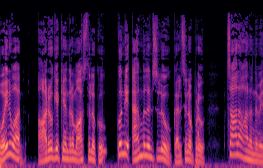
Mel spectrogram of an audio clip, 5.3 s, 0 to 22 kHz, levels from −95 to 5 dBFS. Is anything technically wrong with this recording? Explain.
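Yes. At 0.37–0.40 s, just before "ఆరోగ్య కేంద్రం ఆస్తులకు కొన్ని", and again at 3.95–3.98 s, the speech skips forward with a brief chirp, burst of noise or short hole. This is likely a broken MP3 bit reservoir: 24 ms frames were cut, so the next frame decoded borrowed bytes from the wrong frame.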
